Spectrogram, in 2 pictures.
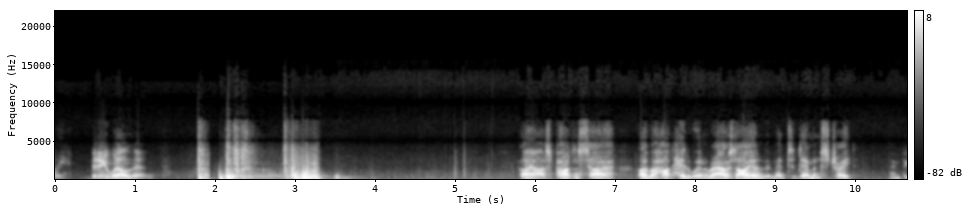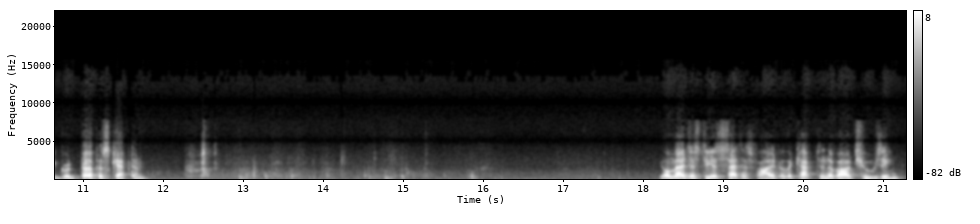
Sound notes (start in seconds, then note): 1.5 swords clanking; 1.7 body thud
